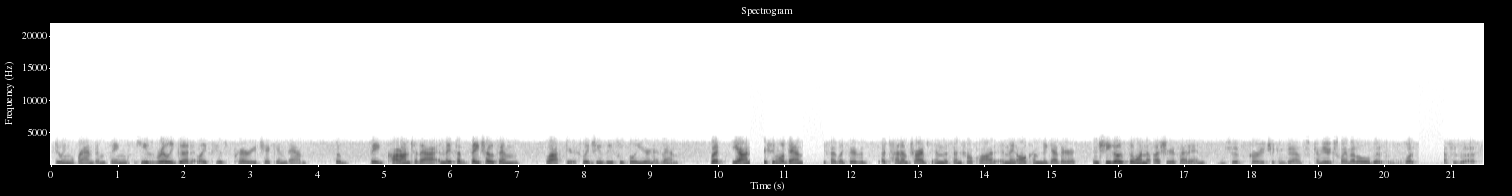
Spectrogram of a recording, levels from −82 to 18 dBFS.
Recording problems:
phone-call audio; poor line
hiss; faint; throughout; 25 dB below the speech
audio cutting out; at 10 s, at 11 s and at 21 s

